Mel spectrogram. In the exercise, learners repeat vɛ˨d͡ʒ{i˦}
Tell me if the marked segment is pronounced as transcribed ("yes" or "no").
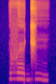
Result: no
